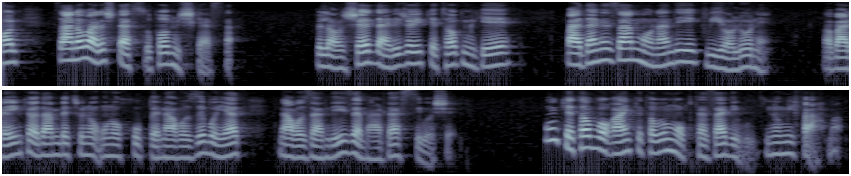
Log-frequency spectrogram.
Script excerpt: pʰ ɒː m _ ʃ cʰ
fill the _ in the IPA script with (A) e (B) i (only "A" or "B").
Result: B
